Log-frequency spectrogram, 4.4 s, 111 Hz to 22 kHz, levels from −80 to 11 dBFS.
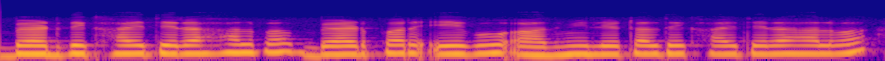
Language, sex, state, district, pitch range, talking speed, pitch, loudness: Bhojpuri, female, Uttar Pradesh, Ghazipur, 210-225 Hz, 190 wpm, 220 Hz, -14 LUFS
